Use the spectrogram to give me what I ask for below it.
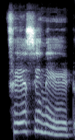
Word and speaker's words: fascinate: FA का उच्चारण हम क्या करते हैं? फे, फे, ऐसे फे करते हैं। और SCI को हमने स पढ़ना है। क्या पढ़ना है? स। जब भी आई से पहले एस और सी इकट्ठे आते हैं तो उसको हम स पढ़ते हैं। और आई का उच्चारण ई की मात्रा करते हैं। NA का उच्चारण ने करेंगे, ने। और TE को पढ़ते हैं ट।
